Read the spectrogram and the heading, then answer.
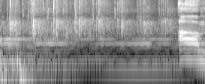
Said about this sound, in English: And God's people shout, amen and amen. Can you give the Lord a strong clap offering of praise?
